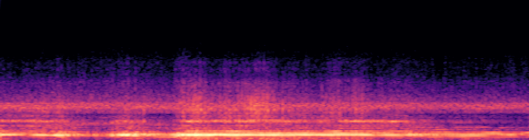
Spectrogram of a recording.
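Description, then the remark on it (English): A steam train's whistle sounds in one sustained, loud chord of steady tones, swelling and holding for about four seconds with a breathy hiss of steam beneath it; no one speaks. “He's waiting for the train.”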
